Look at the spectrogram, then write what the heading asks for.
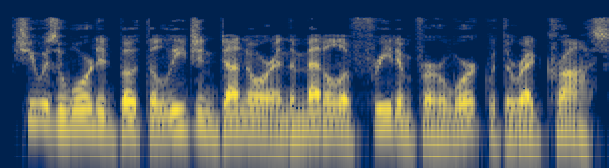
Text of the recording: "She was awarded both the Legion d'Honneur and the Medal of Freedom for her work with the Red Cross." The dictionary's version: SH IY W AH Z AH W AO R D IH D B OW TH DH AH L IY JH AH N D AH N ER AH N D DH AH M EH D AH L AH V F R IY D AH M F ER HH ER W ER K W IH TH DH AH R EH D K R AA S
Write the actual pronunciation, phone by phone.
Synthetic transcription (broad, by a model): SH IY W AH Z AH W AO R D IH D B OW TH DH AH L IY JH AH N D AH N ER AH N DH AH M EH D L AH V F R IY D AH M F ER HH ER W ER K W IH DH AH R EH D K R AA S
